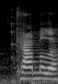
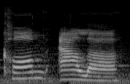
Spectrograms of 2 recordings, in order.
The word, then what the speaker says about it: Kamala: language learning platform babble mm us Vice President Camela Harris is kamala Ano ba kamala yun yung tama Oo Camela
